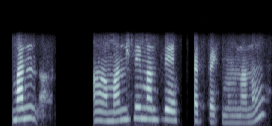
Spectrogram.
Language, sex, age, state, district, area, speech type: Kannada, female, 30-45, Karnataka, Bellary, rural, conversation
